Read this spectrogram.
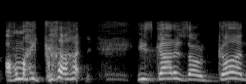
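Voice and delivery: high-pitched mock astonishment; amazed troops. Troops seeing Nugent pull his own pistol, amazed. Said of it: "and the troops are like".

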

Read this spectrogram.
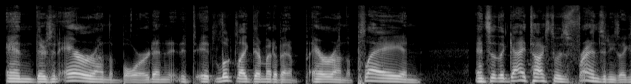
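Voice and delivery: ordinary talk

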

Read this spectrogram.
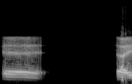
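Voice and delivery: stunned, broken stammer; speechless. Retold or imitated. Player hears the contract figure on the phone, speechless. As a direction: struggle to get a word out. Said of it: "I couldn't speak".

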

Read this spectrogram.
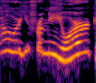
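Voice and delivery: high-pitched mock chatty stranger; put-on high voice for an intrusive admirer; mimicked pickup line. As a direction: imitate a chirpy guy striking up conversation. Quoting the man hitting on her.

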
